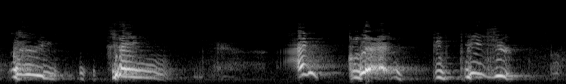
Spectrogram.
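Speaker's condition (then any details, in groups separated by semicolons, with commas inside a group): Cerebral palsy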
